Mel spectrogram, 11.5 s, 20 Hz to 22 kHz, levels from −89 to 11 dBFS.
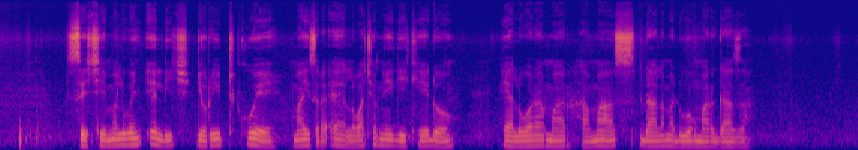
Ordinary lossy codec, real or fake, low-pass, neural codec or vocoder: none; real; none; none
